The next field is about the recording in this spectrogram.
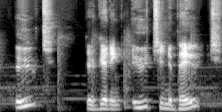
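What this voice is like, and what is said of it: Put-on Canadian accent. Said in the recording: “I don't know why I just sounded Canadian there.”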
